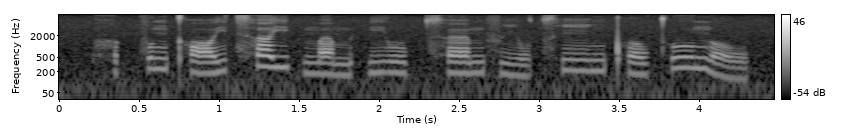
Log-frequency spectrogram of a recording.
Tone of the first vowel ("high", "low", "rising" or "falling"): rising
